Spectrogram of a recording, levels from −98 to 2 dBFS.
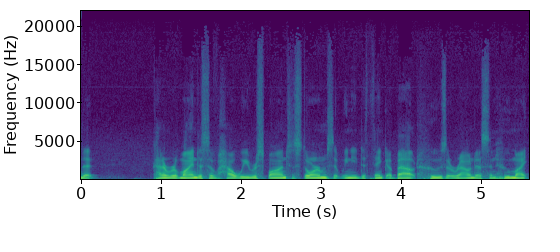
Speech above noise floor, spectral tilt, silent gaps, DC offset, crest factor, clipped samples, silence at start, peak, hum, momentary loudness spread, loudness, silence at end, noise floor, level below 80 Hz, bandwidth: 39 dB; -8.5 dB/octave; none; under 0.1%; 14 dB; under 0.1%; 0 s; -12 dBFS; none; 6 LU; -27 LUFS; 0.05 s; -65 dBFS; -50 dBFS; 13.5 kHz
